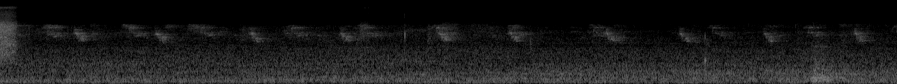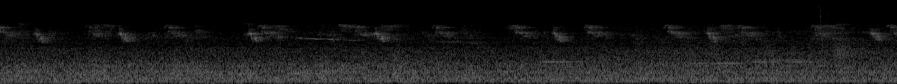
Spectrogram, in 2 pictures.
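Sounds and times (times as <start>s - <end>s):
steady hiss: 0.0s - 2.0s
bird chirping: 0.0s - 17.9s.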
